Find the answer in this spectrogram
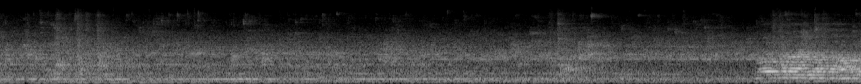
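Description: Male voice chanting Vedic mantras at a low, steady pitch, softer through the middle. Louder chanting starts just before the end.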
